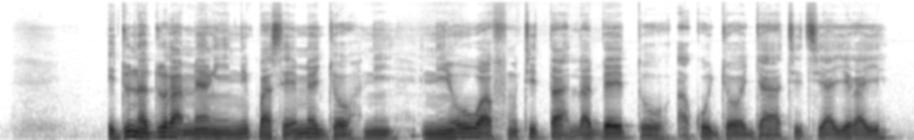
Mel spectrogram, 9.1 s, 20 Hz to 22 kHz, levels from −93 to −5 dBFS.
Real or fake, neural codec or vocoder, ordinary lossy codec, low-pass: real; none; none; none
